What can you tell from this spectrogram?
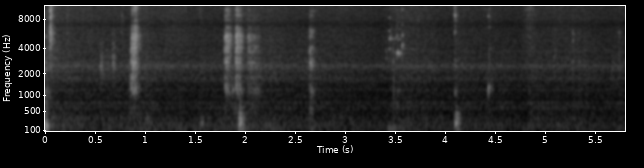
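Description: A quiet pause broken by about half a dozen faint, short clicks at irregular moments, the loudest a close pair about two seconds in.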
